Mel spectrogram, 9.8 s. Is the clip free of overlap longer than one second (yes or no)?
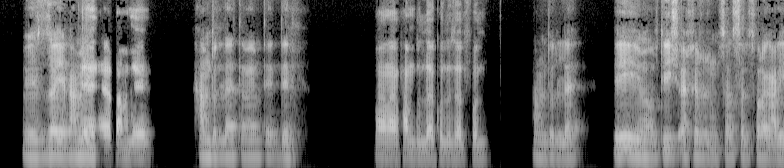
yes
